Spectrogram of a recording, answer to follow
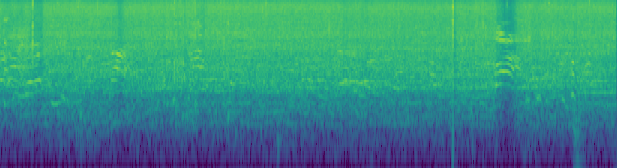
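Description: Water spraying from a dolphin-shaped wading-pool fountain, a steady rush of falling water with some splashing.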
